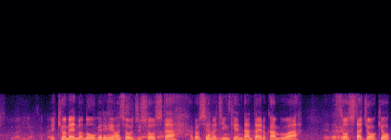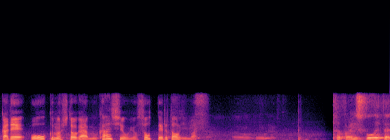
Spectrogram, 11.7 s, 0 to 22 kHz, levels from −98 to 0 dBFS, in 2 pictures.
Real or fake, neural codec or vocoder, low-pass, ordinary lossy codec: fake; codec, 16 kHz in and 24 kHz out, 1 kbps, XY-Tokenizer; 7.2 kHz; none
